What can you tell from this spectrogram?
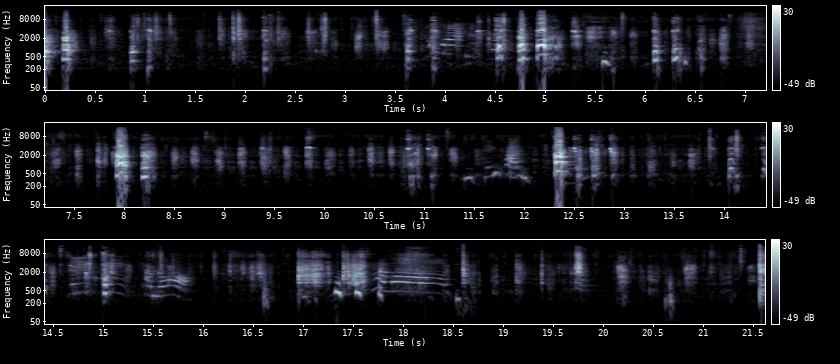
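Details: Puppy near gardeners shovelling sand by a lake in Hamilton, New Zealand, refusing to walk past and barking; a rapid series of short yelps, barks and panting, with whining rising and falling notes.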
